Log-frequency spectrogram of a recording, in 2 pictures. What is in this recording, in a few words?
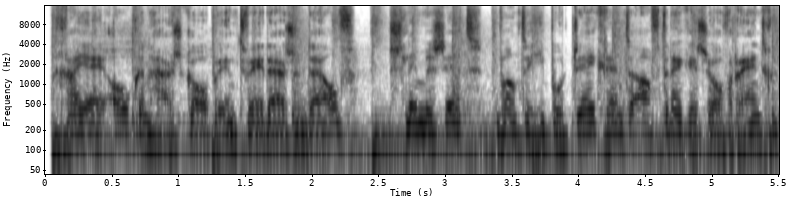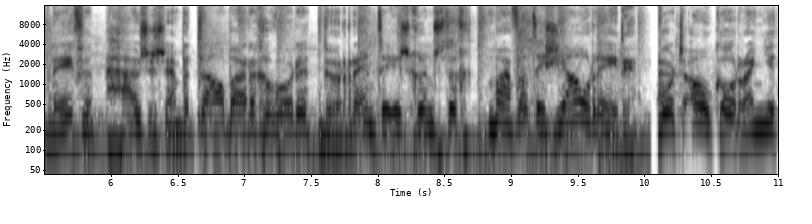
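Dutch commercial; GoLocalise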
